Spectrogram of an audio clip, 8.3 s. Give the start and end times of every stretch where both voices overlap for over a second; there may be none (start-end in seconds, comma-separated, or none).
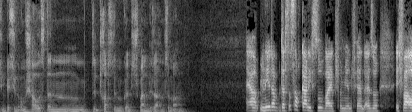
none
